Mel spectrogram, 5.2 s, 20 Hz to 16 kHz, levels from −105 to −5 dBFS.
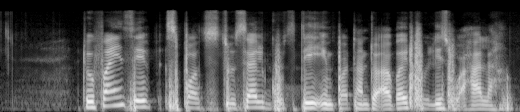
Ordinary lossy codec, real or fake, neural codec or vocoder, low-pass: none; fake; codec, 24 kHz, 3.1 kbps, DualCodec; 10.8 kHz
